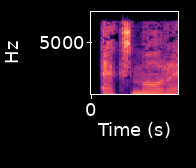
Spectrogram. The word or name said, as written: exmore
